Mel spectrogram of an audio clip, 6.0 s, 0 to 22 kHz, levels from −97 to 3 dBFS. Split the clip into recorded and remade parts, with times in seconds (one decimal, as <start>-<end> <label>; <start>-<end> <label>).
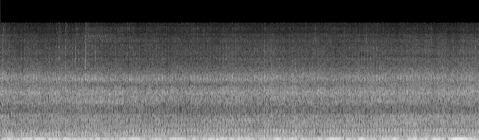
0.0-6.0 recorded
